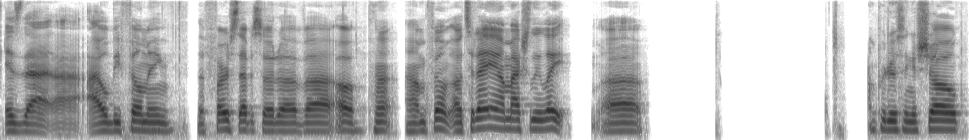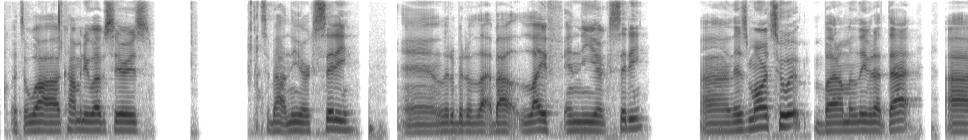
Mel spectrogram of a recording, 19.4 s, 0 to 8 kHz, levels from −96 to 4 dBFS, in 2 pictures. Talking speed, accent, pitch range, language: 190 wpm, American, 125-160 Hz, English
